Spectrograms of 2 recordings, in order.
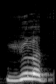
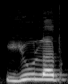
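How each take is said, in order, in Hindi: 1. पहला स्वर छोटा करके बोला जाता है। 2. पहला स्वर लंबा खींचकर बोला जाता है।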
